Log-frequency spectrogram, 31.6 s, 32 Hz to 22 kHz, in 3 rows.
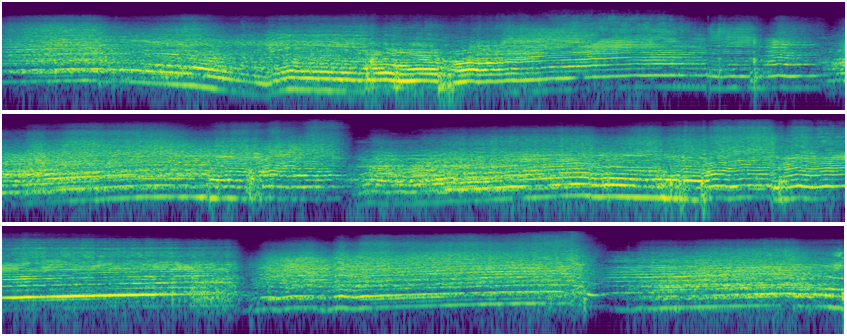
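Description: BMW 3.5 CSL race car's straight-six engine running hard, its pitch climbing and dropping again and again with the gear changes and as the car passes. There are several short breaks where one pass cuts to the next.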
